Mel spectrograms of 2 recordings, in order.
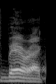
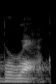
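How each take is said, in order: First: The name is not said the president's way. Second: The name is said the president's way. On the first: The speaker calls it right. "it's Barak" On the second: The speaker calls it wrong. "not Barak. Okay, this isn't Obama"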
